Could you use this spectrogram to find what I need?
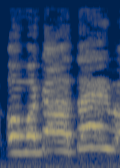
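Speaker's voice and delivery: very high, loud shriek of his name; screaming. Retold or imitated. Girl on the phone recognizing Dave, screaming very high. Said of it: "she's screaming".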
